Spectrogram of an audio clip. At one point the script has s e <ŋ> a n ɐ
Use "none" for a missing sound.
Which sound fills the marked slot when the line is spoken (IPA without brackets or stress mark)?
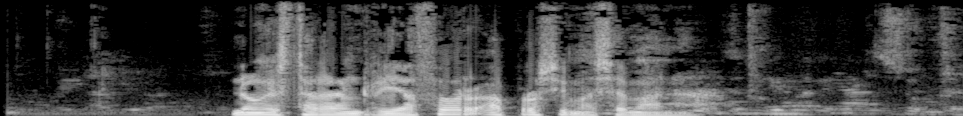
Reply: m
